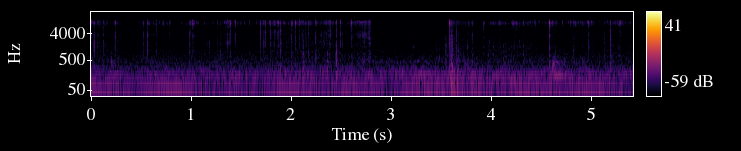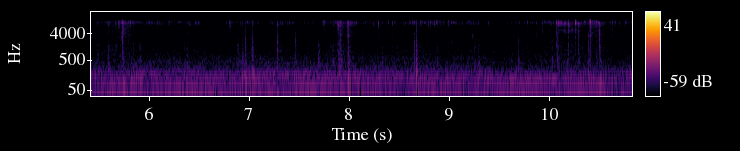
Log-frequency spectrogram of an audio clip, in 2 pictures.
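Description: A spoolie brush scrapes across the faceted gems of a flat acrylic rhinestone sticker sheet of red and clear gems. Quiet, bright, crinkly scratching runs throughout, with short sharp ticks over a steady low hum.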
